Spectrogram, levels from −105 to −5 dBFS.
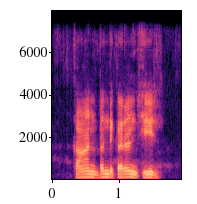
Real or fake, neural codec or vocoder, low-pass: fake; codec, 16 kHz, 4 kbps, FunCodec, trained on Chinese and English, 50 frames a second; 7.2 kHz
